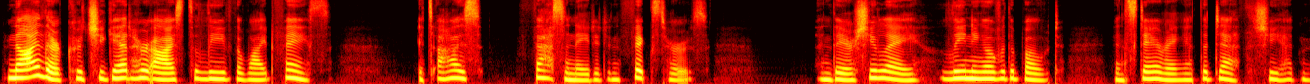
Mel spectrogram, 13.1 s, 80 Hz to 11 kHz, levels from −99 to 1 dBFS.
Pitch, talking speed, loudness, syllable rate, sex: 220 Hz, 150 wpm, -20 LUFS, 4.5 syllables/s, female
